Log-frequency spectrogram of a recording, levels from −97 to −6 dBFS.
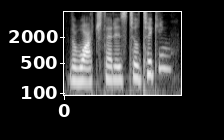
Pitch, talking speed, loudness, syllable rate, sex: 240 Hz, 245 wpm, -19 LUFS, 5.7 syllables/s, female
